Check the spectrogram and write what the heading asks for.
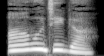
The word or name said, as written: ಆವುಜಿಗ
